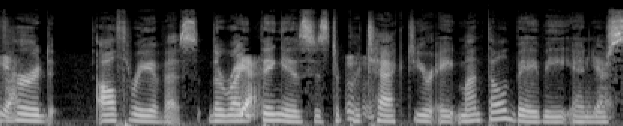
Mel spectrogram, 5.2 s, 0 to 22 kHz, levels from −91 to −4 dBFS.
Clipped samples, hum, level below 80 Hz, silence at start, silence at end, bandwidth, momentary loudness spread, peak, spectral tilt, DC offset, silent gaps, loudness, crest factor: under 0.1%; none; -52 dBFS; 0 s; 0 s; 16.5 kHz; 8 LU; -8 dBFS; -3.5 dB/octave; under 0.1%; none; -28 LUFS; 20 dB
